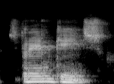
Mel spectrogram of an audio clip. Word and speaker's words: gauge: Strain gauge, tulisannya gauge boleh, gage boleh, bacanya gauge, strain gauge.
